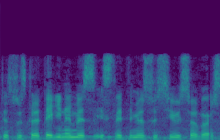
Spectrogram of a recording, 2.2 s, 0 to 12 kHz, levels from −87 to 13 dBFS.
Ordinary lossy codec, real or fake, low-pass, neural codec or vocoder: MP3, 48 kbps; fake; 7.2 kHz; codec, 16 kHz, 2 kbps, FreqCodec, larger model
